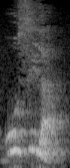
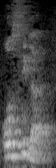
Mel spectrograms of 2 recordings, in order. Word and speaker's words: ওসিলা: আচ্ছা, আরেকটা দেখো, দেখেন ওছিলা, ওছিলা, এখন আমি যদি উচ্চারণ করতে যাই উসিলা, কিন্তু আমি উচ্চারণ কি করছি ওসিলা, এই উচ্চারণটাকে প্রাধান্য দিয়ে ও করেছে এবং এটা হয়ে গেছে ওসিলা।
